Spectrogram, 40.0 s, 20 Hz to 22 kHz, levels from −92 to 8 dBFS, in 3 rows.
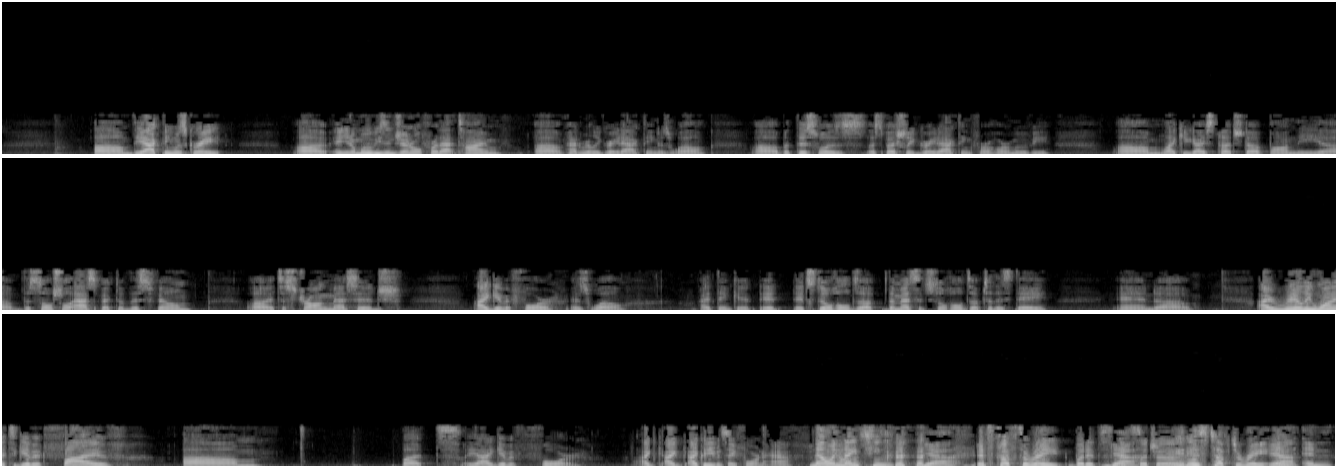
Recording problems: distortion; slight; 1.7% of the sound clipped
garbled, watery; slightly; nothing above 5.5 kHz

